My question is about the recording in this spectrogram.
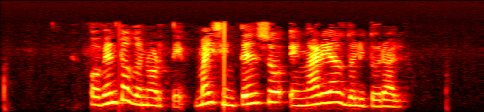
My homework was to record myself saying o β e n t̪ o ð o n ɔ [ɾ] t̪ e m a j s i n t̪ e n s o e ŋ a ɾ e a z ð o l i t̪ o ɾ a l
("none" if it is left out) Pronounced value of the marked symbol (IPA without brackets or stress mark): ɾ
